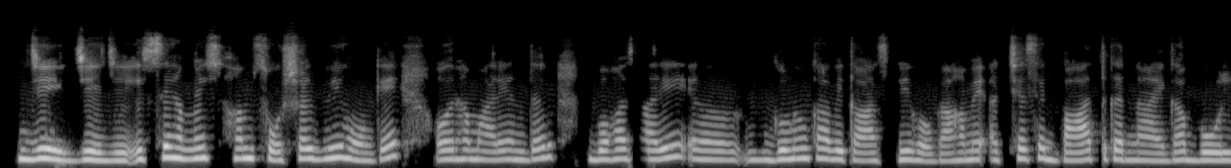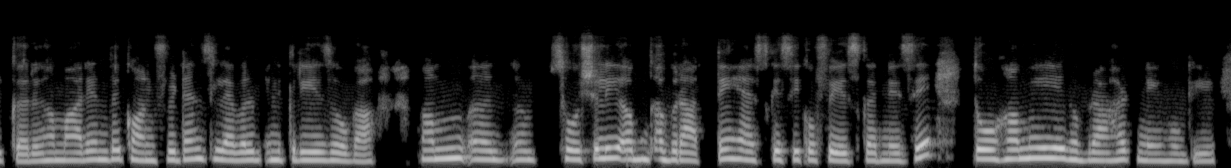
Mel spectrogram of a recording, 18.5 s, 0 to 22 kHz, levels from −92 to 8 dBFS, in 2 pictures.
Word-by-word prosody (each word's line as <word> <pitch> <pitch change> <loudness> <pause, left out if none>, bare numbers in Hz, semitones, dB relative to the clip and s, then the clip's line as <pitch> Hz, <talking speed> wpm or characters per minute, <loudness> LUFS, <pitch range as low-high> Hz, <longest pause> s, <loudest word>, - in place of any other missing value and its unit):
जी, 220 +2 +7 0.2
जी, 205 0 +6
जी। 185 0 +1
इससे 220 +5 +5
हमें 240 -1 +6
स 250 - -7
हम 235 +1 +4
सोशल 235 +1 +1
भी 245 - +5
होंगे 220 +4 +1 0.3
और 215 +2 0
हमारे 210 -2 -2
अंदर 215 +4 -2 0.4
बहुत 225 +2 +1
सारी 220 +1 0
अ, 225 - -6 0.6
गुणों 225 +2 +3
का 235 -1 +1
विकास 195 -4 -2
भी 205 - 0
होगा। 180 -3 -3
हमें 205 +2 -2
अच्छे 200 +4 -2
से 235 +2 -2
बात 195 +4 -1
करना 195 -3 -1
आएगा 180 +2 -4
बोलकर, 185 -3 0
हमारे 190 +1 -2
अंदर 210 +1 -1
कॉन्फ़िडेंस 205 +3 -2
लेवल 195 -1 0
इनक्रीज़ 195 -1 -1
होगा। 170 -3 -3 0.4
हम 220 +2 +1
अ, 215 - -6 0.3
अम 205 0 -3 0.2
सोशली 230 +2 +1
हम 215 0 +1
घबराते 195 +1 -2
हैं 220 -3 0
ऐसे 195 - -7
किसी 205 0 -3
को 200 -1 -3
फ़ेस 180 -3 0
करने 180 -1 -3
से, 260 - +1 0.3
तो 225 -1 +5
हमें 235 +2 +3
ये 245 -1 +6
घबराहट 195 -1 -1
नहीं 180 -2 -4
होगी। 175 0 -7
205 Hz, 170 wpm, -23 LUFS, 190-220 Hz, 0.6 s, जी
